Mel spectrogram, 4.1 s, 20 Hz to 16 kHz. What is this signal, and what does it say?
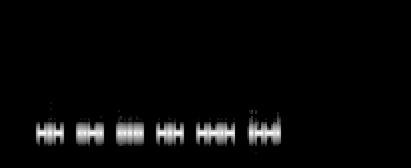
Morse code, heard as a keyed tone, about 46 wpm, spaced as for 33 wpm, 700 Hz. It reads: KF5KQP
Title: USA Call Signs - 2x Character Spacing - 45wpm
